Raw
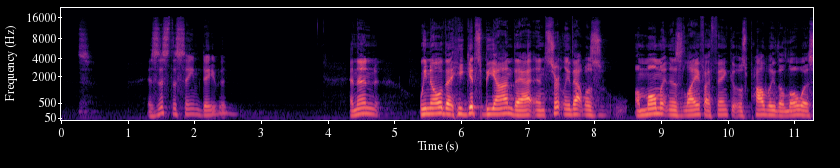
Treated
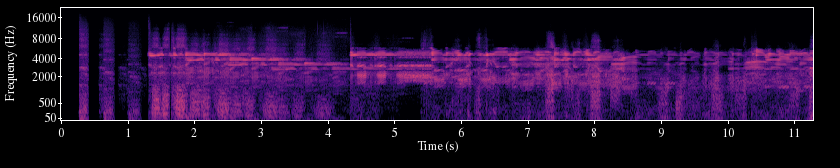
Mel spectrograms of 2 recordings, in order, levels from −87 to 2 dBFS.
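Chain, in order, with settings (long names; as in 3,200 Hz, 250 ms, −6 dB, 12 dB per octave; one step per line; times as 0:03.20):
band-splitting scrambler in four parts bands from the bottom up 4321
bit reduction 8 bits
dynamic equaliser 4,000 Hz, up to −6 dB, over −36 dBFS, Q 3
feedback echo with a band-pass in the loop 294 ms, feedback 54%, band-pass 1,800 Hz, level −8 dB
downward compressor 4 to 1, threshold −33 dBFS, peak gain reduction 15 dB
delay with pitch and tempo change per echo 309 ms, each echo −3 semitones, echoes 3, each echo −6 dB
0:05.16–0:05.54: healed spectral selection 1,600–5,600 Hz before
0:08.06–0:10.22: high-shelf EQ 2,300 Hz +7.5 dB
harmonic and percussive parts rebalanced harmonic +8 dB
treble cut that deepens with the level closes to 780 Hz, closed at −20 dBFS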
